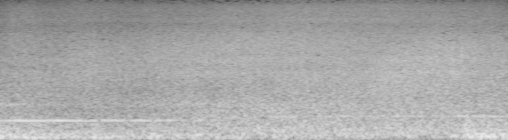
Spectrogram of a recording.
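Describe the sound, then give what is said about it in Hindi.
Rough sea surf roars steadily and loudly, a dense wash of crashing waves with a faint wind-like hiss and a brief tonal hum early on, no voices present. “प्रभु, समुद्र देव तो और भी भयानक रूप धारण करते जा रहे हैं।”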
